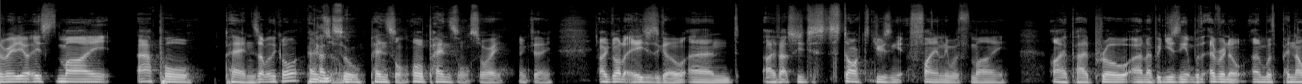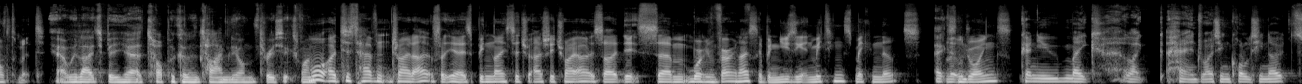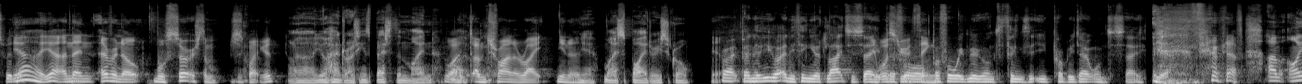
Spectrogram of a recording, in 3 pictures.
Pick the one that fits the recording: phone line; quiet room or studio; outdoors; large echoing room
quiet room or studio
